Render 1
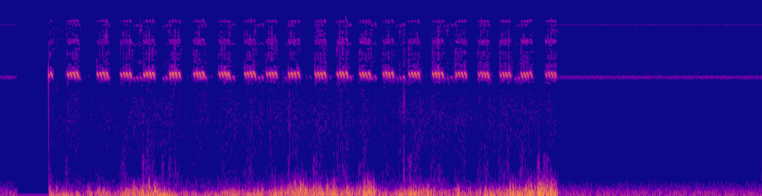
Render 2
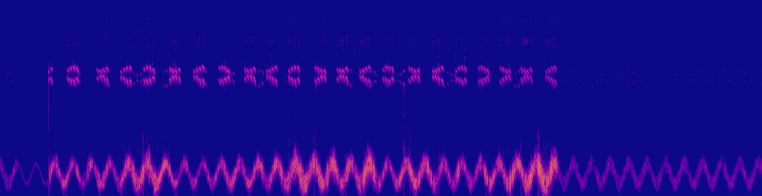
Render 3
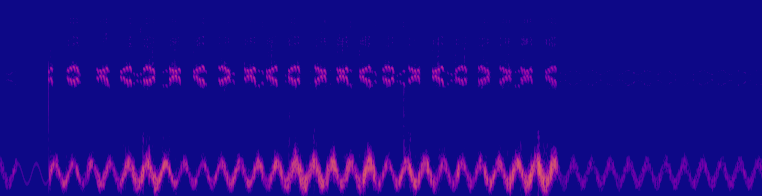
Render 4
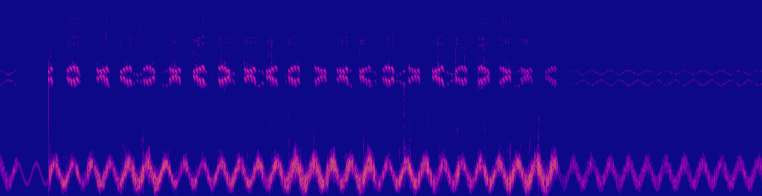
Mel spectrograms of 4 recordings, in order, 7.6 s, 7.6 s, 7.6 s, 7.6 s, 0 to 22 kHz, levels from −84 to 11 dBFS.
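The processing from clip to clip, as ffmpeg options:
ffmpeg -i in.wav -af "highshelf=frequency=4700:gain=-10,aeval=exprs='val(0)*sin(2*PI*460*n/s+460*0.45/5.4*sin(2*PI*5.4*n/s))':channel_layout=same,volume=-8dB" out.wav
ffmpeg -i in.wav -af "lowshelf=frequency=120:gain=-9,volume=-1dB" out.wav
ffmpeg -i in.wav -af "acompressor=threshold=-45dB:ratio=3,volume=7.5dB" out.wav

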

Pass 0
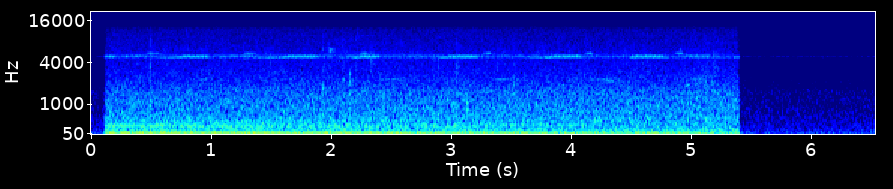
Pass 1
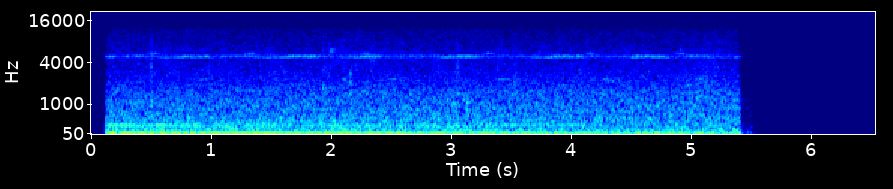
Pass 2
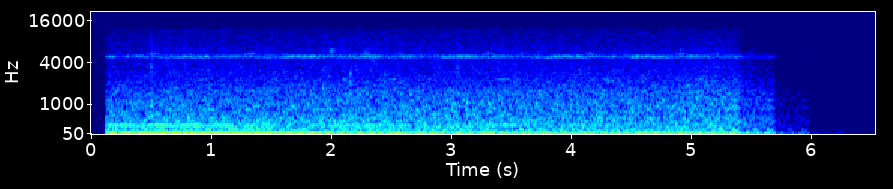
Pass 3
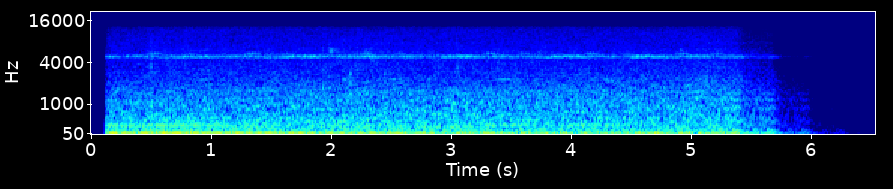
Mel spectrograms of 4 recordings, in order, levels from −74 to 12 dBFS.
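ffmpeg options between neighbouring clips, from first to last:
ffmpeg -i in.wav -filter_complex "[0:a]asplit=2[link_01][link_02];[link_02]adelay=16,volume=-2dB[link_03];[link_01][link_03]amix=inputs=2:normalize=0,agate=range=-21dB:threshold=-44dB:ratio=16:detection=peak,volume=-4dB" out.wav
ffmpeg -i in.wav -af "aecho=1:1:288|576|864:0.501|0.115|0.0265" out.wav
ffmpeg -i in.wav -filter_complex "[0:a]asplit=2[link_01][link_02];[link_02]adelay=46,volume=-7dB[link_03];[link_01][link_03]amix=inputs=2:normalize=0,volume=2.5dB" out.wav

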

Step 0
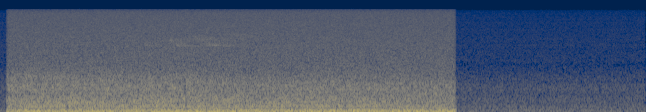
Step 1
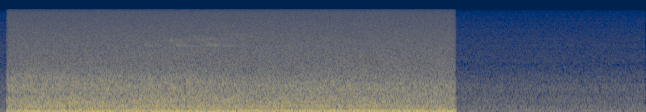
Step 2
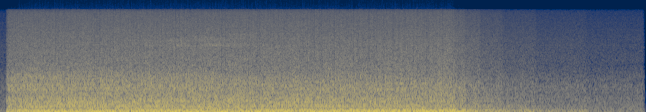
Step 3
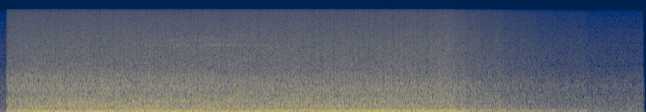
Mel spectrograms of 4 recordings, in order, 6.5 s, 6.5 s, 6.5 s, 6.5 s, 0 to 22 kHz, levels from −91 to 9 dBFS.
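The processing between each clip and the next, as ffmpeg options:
ffmpeg -i in.wav -af "highshelf=frequency=6300:gain=-8.5,volume=6dB" out.wav
ffmpeg -i in.wav -af "aecho=1:1:100|250|475|812.5|1319:0.631|0.398|0.251|0.158|0.1,acontrast=66,volume=-1dB" out.wav
ffmpeg -i in.wav -af "aecho=1:1:495|990|1485|1980:0.266|0.0905|0.0308|0.0105,volume=-7.5dB" out.wav

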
